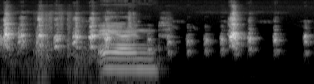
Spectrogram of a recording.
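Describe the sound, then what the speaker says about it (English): Serama micro chickens cluck in quick, close bursts, broken by one drawn-out squawk, then return to short, evenly spaced clucks, with a brief voice in between. "So they are a micro chicken breed."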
